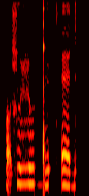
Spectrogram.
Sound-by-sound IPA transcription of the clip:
ɔ̰ ɕ u ɮ u ɡ͡ǃ ʏ ʔ t͡sʼ ɛ d

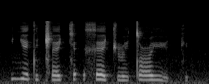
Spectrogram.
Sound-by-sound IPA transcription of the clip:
ʎ e t i ǁ ɛ c | x ɛ c ɭ y t ʕ y c

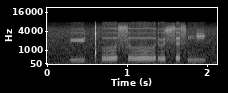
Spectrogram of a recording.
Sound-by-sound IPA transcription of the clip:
yː˩˧˩ ǃʰ ɤː˩˧˩ s ɤː˩˧˩ ɾ ɵ˩˧˩ s ə˦˨ s m i˦˨

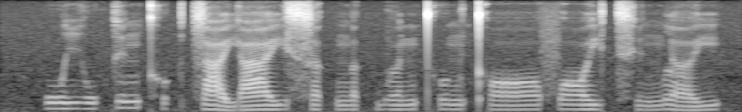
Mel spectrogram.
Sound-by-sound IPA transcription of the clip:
w iː˧ w k ɪ˥ ŋ kʰ ʊ˨˥ k̚ t͡s aː˨˩ j aː˨ j s ɐ˨ k̚ ŋ ɐ˧ k̚ w ɵ˨˧ n t̪ʰ ʊ˧ ŋ t̪ʰ ɔː˨˧ f ɔː˧ j t͡sʰ ɪ˨˥ ŋ l ɐ˨˥ j

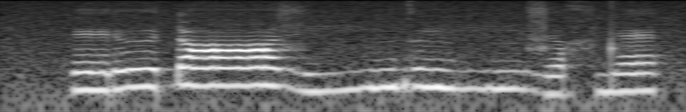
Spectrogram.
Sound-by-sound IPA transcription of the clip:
ɛ˨ ɾ əː˧ ɗ ɑː˧ z iː˨˦ ŋ ɡ ə˦ ŋ iː˧ ŋ z ə˨˦ χ d æ˧

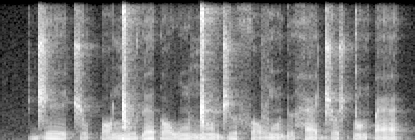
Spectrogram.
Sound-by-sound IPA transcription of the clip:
d͡ʒ eː˧˩ t͡ʃ o˩˧ k͡p ɔ˩˧ ŋ͡ǁ u˧˩ ɗ ɛ˥˧ ɗ ɔ˧ w ũ˧˩ ŋ͡ǁ õ˧˩ d͡ʒ ɯ˥˧ θ ɔ˧ v õ˧˩ ɗ ʏ˩˧ h æ˥˧ d͡ʒ ɔ˥ ʃ k͡p ɔ̃˧ k͡p æ˥

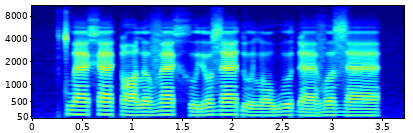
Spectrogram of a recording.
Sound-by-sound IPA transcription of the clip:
t w æ˦ x æ˦ ɠ ɑ˨ l ʌ˨ v æ˦ x ʊ˨ ɾʲ ɔ˦ z æ˦ ɗ ʊ˨ l ɔ˨ w ʊ˦ ɗ æ˨ v ʌ˦ z æ˦

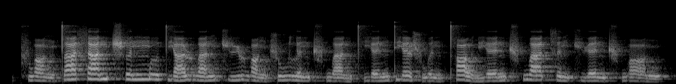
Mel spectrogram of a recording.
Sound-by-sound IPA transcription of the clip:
ʈ͡ʂ w ɑ˨˩ ŋ t̪ ä˥ s a˥ n ʈ͡ʂʰ ə˥ n m ɤ˥ t̪ j ä˧˥ ɻ w a˧˥ n t͡ɕ y˧˥ ɻ w ɑ˨˩ ŋ ʂ u˥ l ə˧˥ n ʈ͡ʂʰ w a˨˩ n t̪ʰ j ɛ˧˥ n t̪ j ɛ˥˩ ʂ w ə˨˩ n t̪ʰ ɑ˥˩ ʊ̯ l j ɛ˧˥ n ʈ͡ʂʰ w ä˥ t͡s ə˥˧ n t͡ɕ ɥ ɛ˥˧ n ʈ͡ʂʰ w ɑ˥˩ ŋ

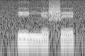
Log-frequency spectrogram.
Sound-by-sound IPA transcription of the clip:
e ŋ ɛ f ɛ

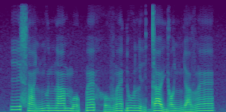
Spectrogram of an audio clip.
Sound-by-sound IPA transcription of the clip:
i˦ s ã˨ ɲ u˧ n ã˦ m o˨ p ɛ̃˦ h o˨ v ɛ̃˦ ɗ u˦ l i˨ d a˦˨ j ɔ˧ ɲ a˨ v ɛ̃˦

